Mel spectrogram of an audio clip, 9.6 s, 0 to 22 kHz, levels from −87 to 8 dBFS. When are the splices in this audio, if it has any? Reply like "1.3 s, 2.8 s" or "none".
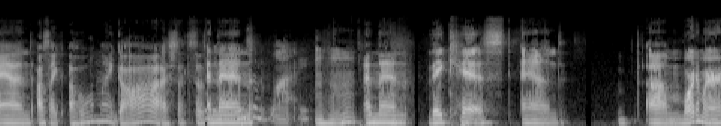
2.7 s, 3.5 s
